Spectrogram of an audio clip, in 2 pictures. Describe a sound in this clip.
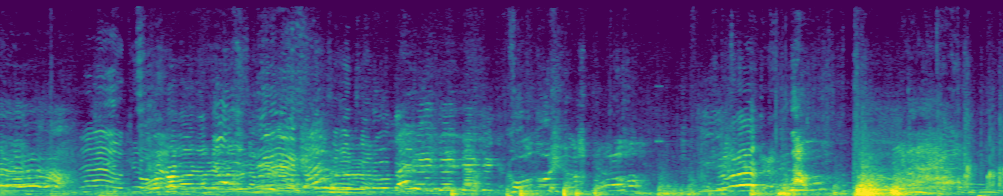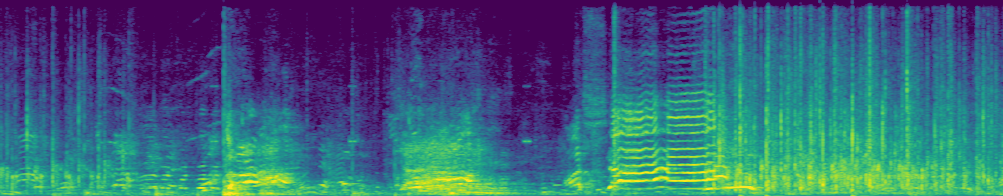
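A crowd cheers and shouts in a large echoing hall.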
